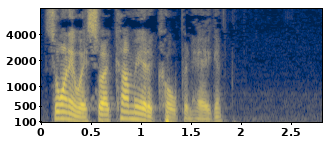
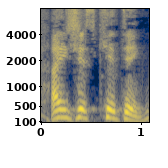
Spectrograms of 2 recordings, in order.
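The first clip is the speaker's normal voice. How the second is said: mock smirking Danish cabbie; 6 semitones higher than usual. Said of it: "he does this little pussy smile".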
